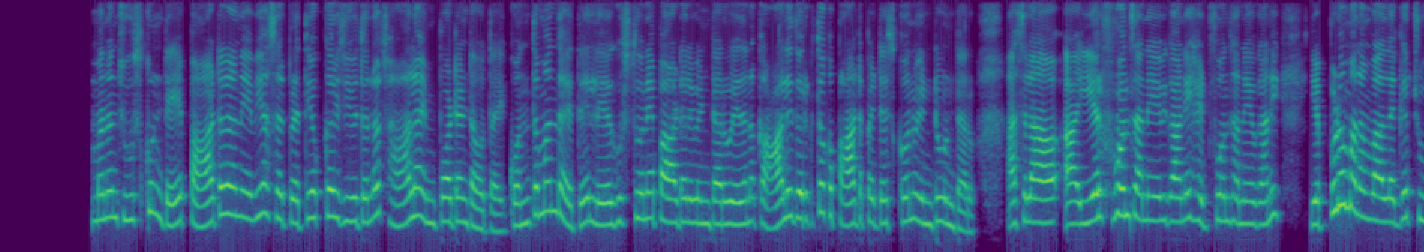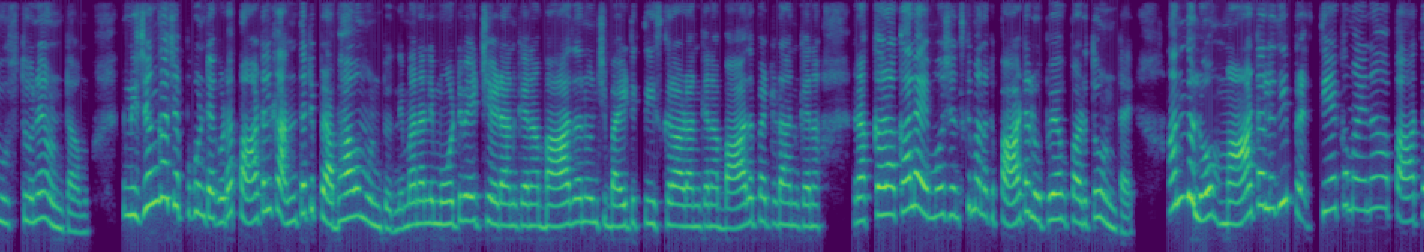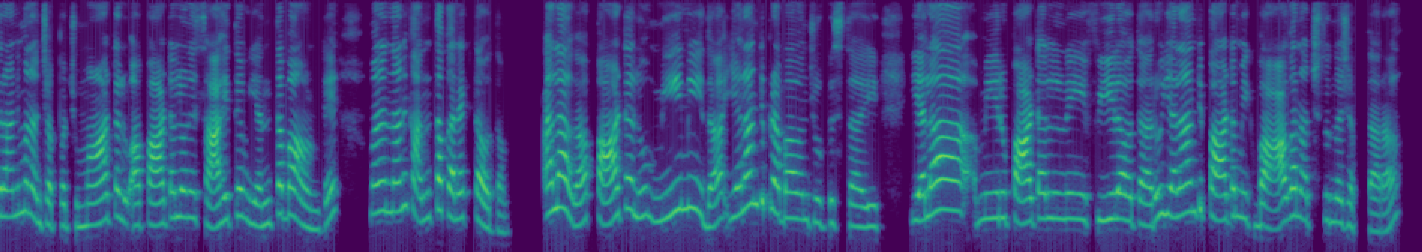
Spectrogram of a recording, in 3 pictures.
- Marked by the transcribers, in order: in English: "ఇంపార్టెంట్"; in English: "హెడ్‌ఫోన్స్"; in English: "మోటివేట్"; in English: "ఎమోషన్స్‌కి"; in English: "కనెక్ట్"; in English: "ఫీల్"
- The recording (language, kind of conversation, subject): Telugu, podcast, పాటల మాటలు మీకు ఎంతగా ప్రభావం చూపిస్తాయి?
